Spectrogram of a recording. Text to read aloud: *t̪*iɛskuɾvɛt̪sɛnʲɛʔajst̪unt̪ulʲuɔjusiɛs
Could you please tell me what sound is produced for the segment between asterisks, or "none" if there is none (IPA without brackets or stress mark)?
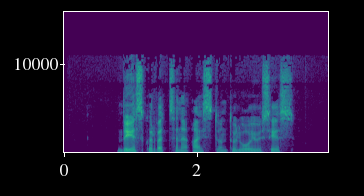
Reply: d̪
